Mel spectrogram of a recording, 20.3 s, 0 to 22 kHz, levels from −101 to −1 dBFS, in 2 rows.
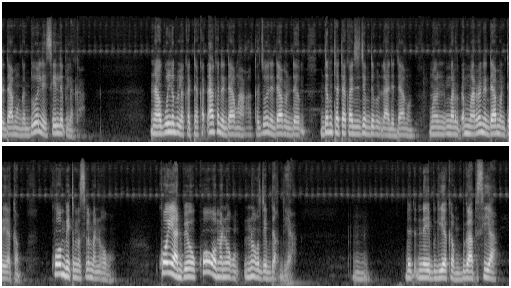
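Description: Throughout, the speech sounds swirly, smeared and hollow, with blurred attacks and nothing above 15.8 kHz. This is likely generation loss. It points to MP2 coding at 128 kbit/s, about five passes. Each pass requantised on a new frame grid, stacking noise.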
